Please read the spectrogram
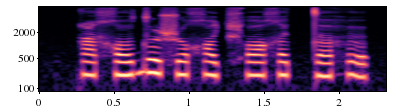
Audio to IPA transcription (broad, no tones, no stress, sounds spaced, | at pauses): q i χ o d o ʂ u χ ɔ t͡ɕʰ ɔ χ ɨ tː ʌ h ɵ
